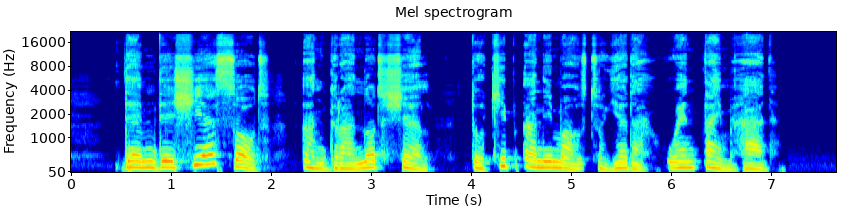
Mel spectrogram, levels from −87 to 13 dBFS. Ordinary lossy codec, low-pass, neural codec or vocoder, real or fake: none; none; none; real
